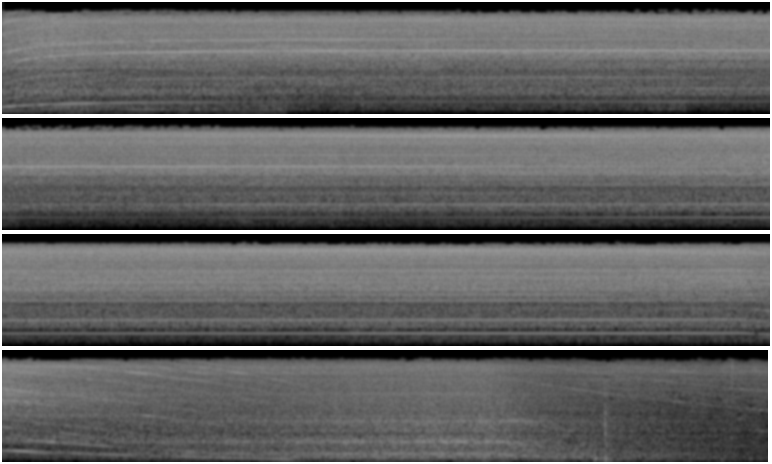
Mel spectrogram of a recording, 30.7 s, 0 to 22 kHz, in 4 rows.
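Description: Bosch PMR 500 trim router switched on and spinning up to a steady high whine within a second, running as it routes the saddle slot in a guitar bridge. About three quarters of the way through it is switched off and winds down, its pitch falling away over a few seconds.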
